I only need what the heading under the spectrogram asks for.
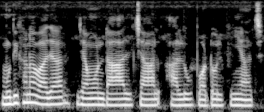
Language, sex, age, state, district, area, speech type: Bengali, male, 18-30, West Bengal, Howrah, urban, spontaneous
